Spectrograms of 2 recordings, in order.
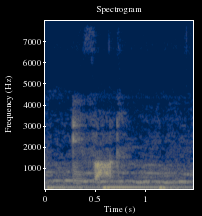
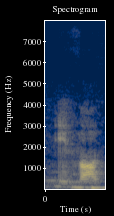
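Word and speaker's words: i bhfad: And as I said at the start of the video, ivad there has a V sound.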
